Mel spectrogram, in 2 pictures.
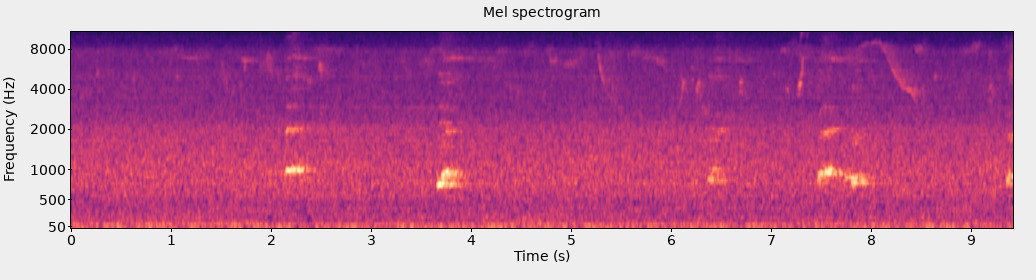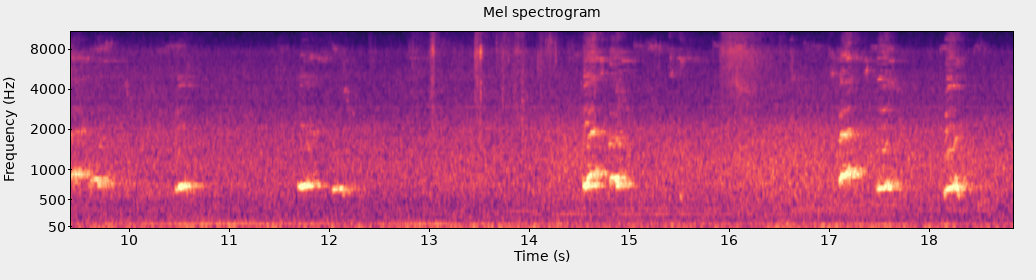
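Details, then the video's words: Dog crying, a series of short, high, tonal whimpering cries with faint harmonics, spaced one to two seconds apart and growing more frequent toward the end, over a steady low rumbling background noise. "dog barking and crying"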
